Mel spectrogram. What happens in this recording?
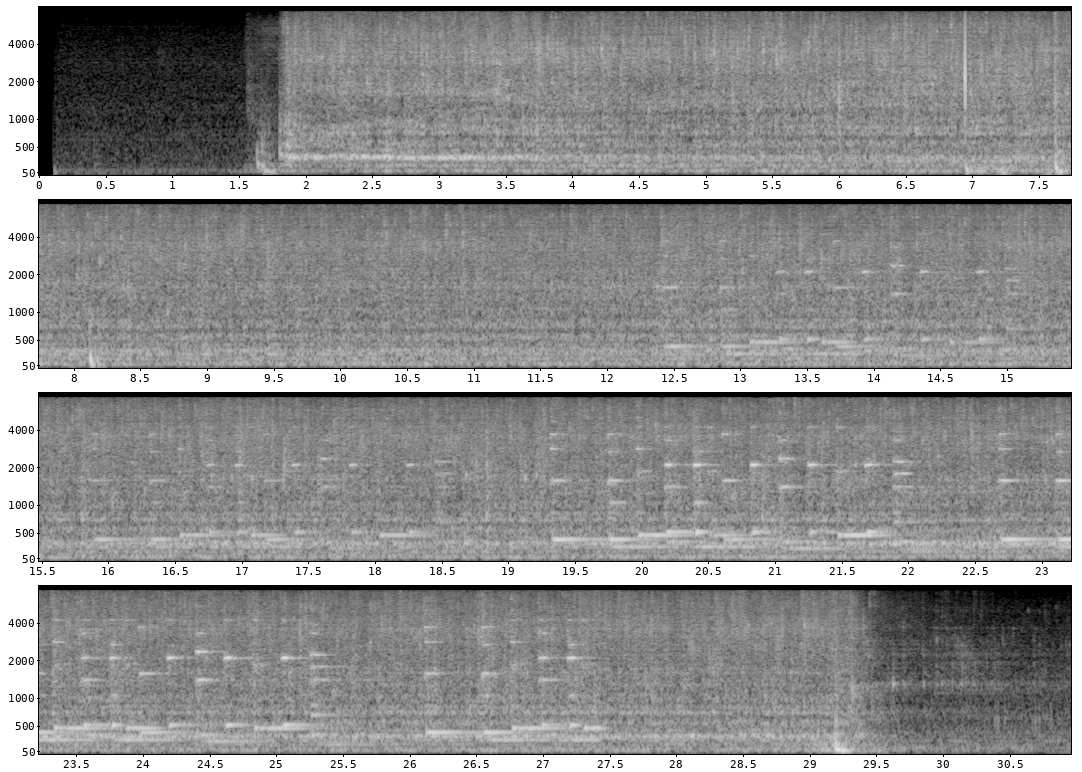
I opened the kitchen tap and while the water was running my phone started ringing. I stopped the ringing and then closed the tap.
